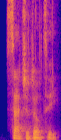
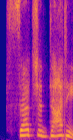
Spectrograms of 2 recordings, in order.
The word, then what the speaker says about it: Sacerdoti: it you do it tell me how to pronounce it correctly Sati Sati isn't that so beautiful so I was just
